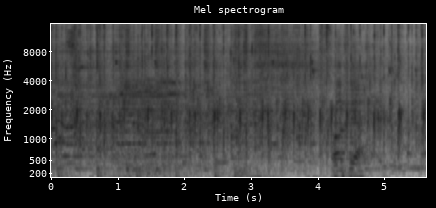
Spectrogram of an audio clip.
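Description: Loud applause fills a hall as children are welcomed at a fair play ceremony, dense crowd clapping mixed with voices and general commotion, with a short spoken remark over it.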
